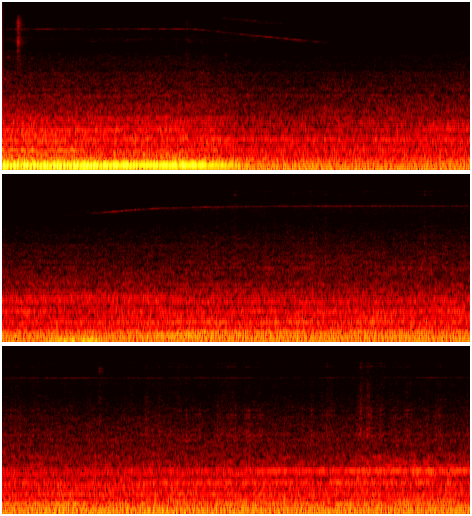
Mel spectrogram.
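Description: Semi truck's diesel engine and road noise droning steadily, heard from inside the cab while driving. A louder low hum for the first couple of seconds drops to a quieter, even drone.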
